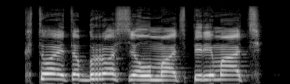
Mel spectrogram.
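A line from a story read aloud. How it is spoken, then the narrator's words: Yelling woman judge. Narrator (Russian): завопила судья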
